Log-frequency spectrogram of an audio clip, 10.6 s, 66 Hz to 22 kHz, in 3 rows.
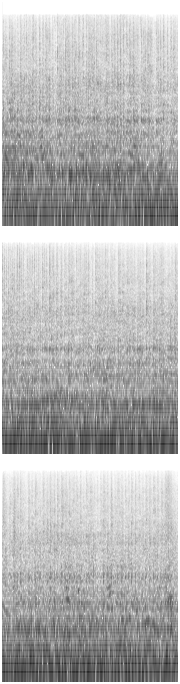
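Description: Pro-mod drag car's V8 engine idling loud and steady, with no revving.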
